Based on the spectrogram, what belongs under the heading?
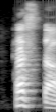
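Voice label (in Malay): "hasta", Malay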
